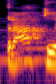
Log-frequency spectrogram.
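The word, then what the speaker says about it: Tratto: Então, Trato é T-R-A-T-T-O. É Trato como, né, de trato, só que com 2 T's na segunda sílaba.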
